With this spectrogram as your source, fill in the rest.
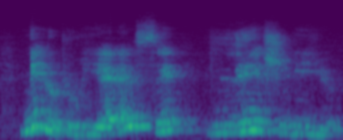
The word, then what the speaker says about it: chevilles: Mais le pluriel, c'est les chevilles. Et toujours, on ne prononce pas le S.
